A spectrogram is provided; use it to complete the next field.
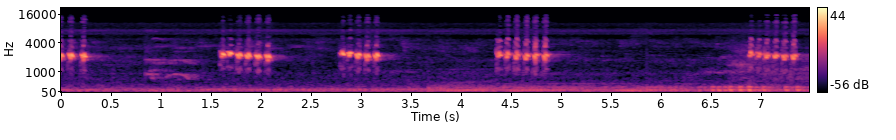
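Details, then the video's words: Lively yellow-vented bulbul song used as a lure and training master: short bubbly bursts of quick, slightly descending notes, repeated every second or so, over low background noise. "Suara burung trucukan, pancingan burung trucukan suara gacor"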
